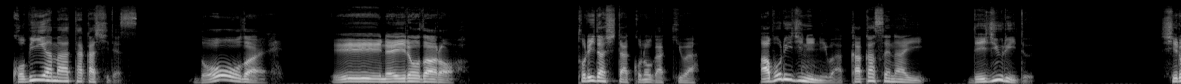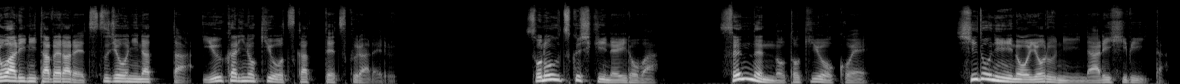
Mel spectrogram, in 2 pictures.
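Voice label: male storytelling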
